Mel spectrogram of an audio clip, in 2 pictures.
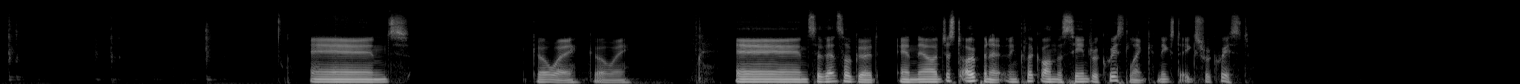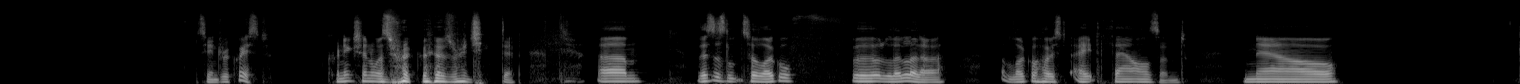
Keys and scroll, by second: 0.2 Return, 1.2 ctrl+v, 2.1 ctrl+s.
